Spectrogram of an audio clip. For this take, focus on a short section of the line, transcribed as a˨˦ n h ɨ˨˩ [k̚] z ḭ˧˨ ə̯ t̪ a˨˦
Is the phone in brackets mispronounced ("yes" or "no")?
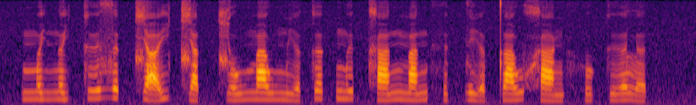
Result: no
